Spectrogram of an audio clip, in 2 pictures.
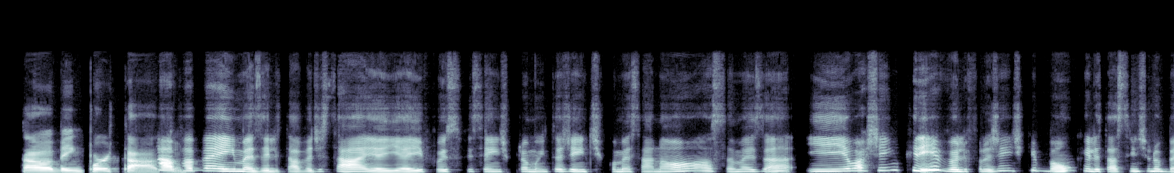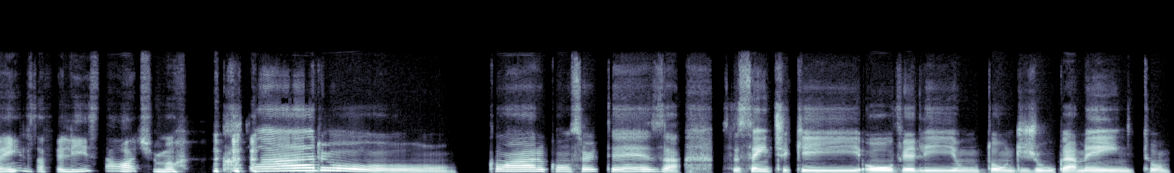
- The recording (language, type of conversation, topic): Portuguese, podcast, Como você escolhe roupas para se sentir confiante?
- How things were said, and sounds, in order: laugh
